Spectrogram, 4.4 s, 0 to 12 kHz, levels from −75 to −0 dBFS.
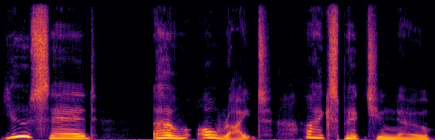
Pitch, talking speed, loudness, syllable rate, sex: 185 Hz, 110 wpm, -17 LUFS, 3.0 syllables/s, male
